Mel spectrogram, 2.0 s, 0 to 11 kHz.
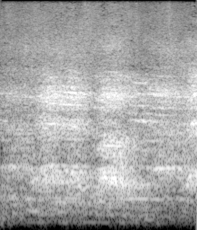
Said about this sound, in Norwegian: For første gang siden 29.4 kunne laget i bortegarderoben juble for tre poeng etter en seriekamp på stadion.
